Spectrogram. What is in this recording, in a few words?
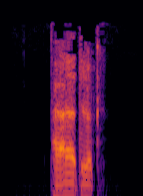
"paddock", English; nouns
